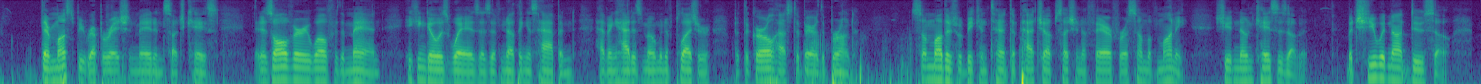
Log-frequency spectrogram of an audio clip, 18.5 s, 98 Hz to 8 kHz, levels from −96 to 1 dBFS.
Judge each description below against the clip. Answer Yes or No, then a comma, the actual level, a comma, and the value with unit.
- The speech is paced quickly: Yes, fast, 220 wpm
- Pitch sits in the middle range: No, low, 100 Hz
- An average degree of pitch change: No, narrow, 2.3 semitones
